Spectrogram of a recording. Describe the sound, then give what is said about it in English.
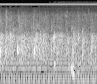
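Applause from a church audience welcoming speakers forward, a faint, steady patter of many hands clapping throughout. “Can we put our hands together? Just welcome them.”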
